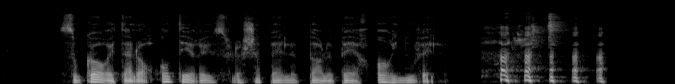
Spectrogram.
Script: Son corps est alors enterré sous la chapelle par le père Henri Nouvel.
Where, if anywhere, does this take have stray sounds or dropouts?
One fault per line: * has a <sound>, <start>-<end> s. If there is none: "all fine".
* has a laugh, 4.8-6.1 s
